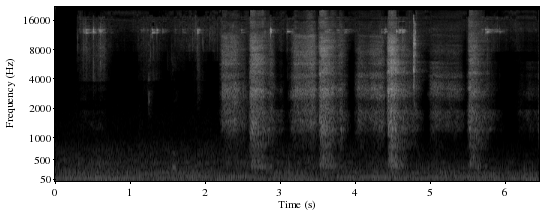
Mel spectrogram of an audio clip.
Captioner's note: panicked breathing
